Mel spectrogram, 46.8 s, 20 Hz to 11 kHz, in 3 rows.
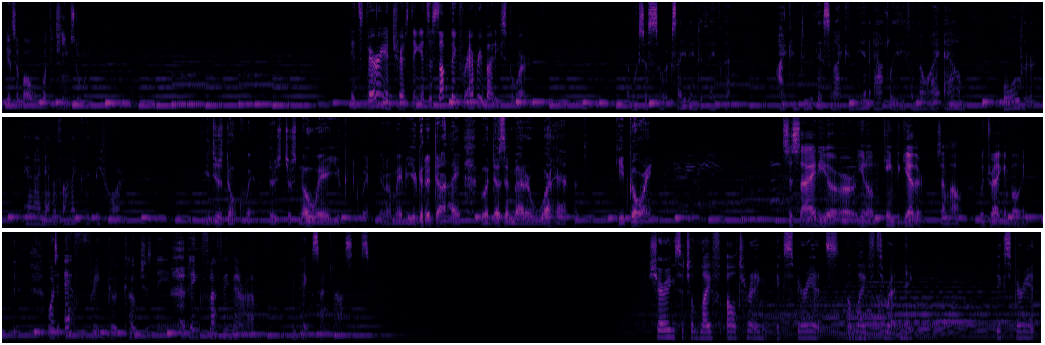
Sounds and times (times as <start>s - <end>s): Music: 0.0s - 38.0s, 40.5s - 46.8s.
